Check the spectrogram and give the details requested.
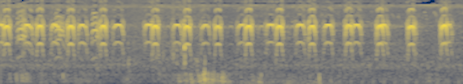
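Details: A pair of Rufous Horneros marking territory in the Amarras del Gualeguaychú protected natural area, possibly before nesting: a fast run of loud, ringing, high notes, about three per second, over faint rustle and low noise.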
